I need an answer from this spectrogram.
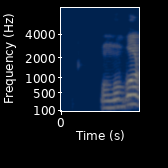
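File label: "menyuburkan", Malay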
